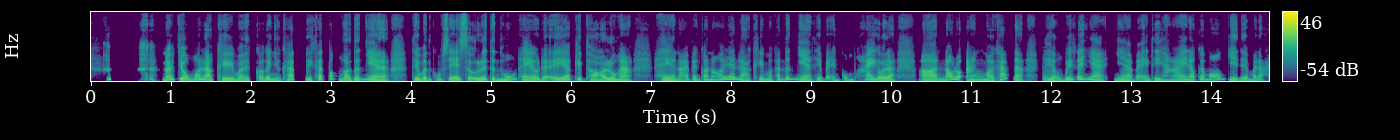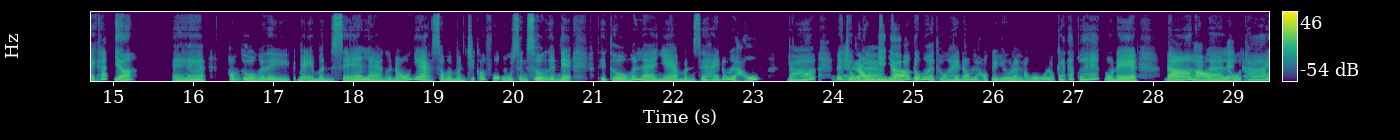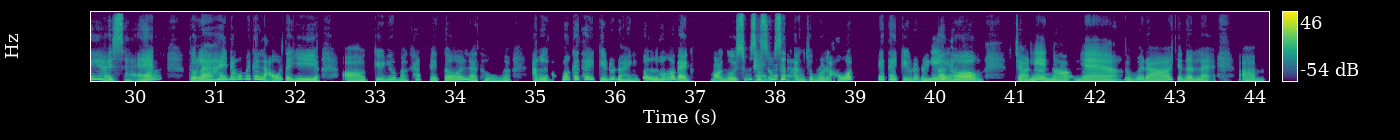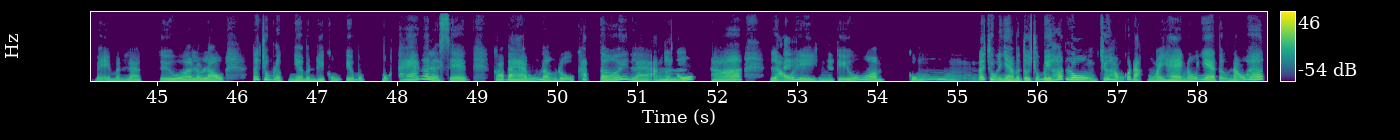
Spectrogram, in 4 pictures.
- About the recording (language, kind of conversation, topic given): Vietnamese, podcast, Khi có khách đến nhà, gia đình bạn thường tiếp đãi theo cách đặc trưng như thế nào?
- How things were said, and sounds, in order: chuckle; tapping; other background noise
